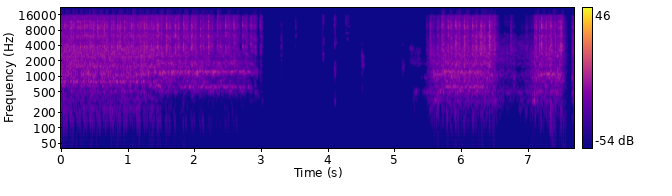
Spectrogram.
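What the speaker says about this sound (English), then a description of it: "lower your presser foot, lower your needle, back tack again, and sew going all the way to the opposite side." A sewing machine stitching a snap pouch with back tacks, running in a fast steady buzz for about three seconds, pausing with a few small clicks, then starting up again near and loud.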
